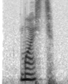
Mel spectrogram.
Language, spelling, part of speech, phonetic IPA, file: Russian, масть, noun, [masʲtʲ], Ru-масть.ogg
- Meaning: 1. color 2. suit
